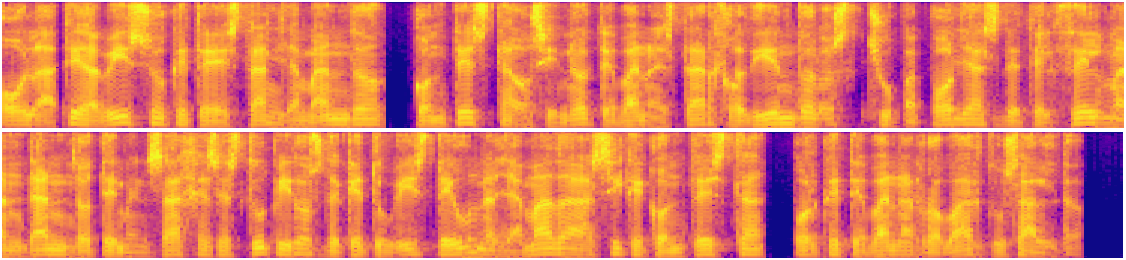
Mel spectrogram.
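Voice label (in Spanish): llamada loquendo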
